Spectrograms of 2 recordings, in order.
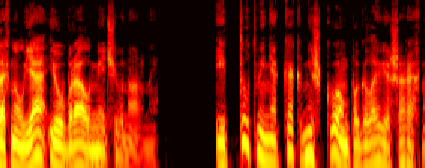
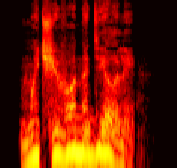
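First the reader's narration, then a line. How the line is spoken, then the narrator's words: Whisper. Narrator (Russian): прошептал Захар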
